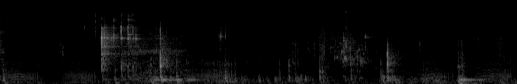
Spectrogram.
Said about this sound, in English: Excuse me, I need that water for my voice box. It's absolutely killing from talking for this long.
